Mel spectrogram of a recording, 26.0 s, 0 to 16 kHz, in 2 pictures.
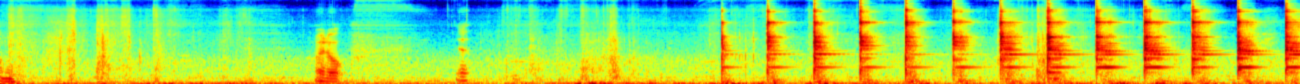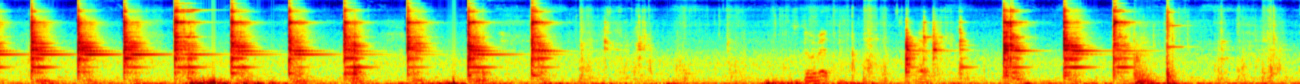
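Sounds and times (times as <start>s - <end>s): hammer blows on steel: 7.2s - 18.8s.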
